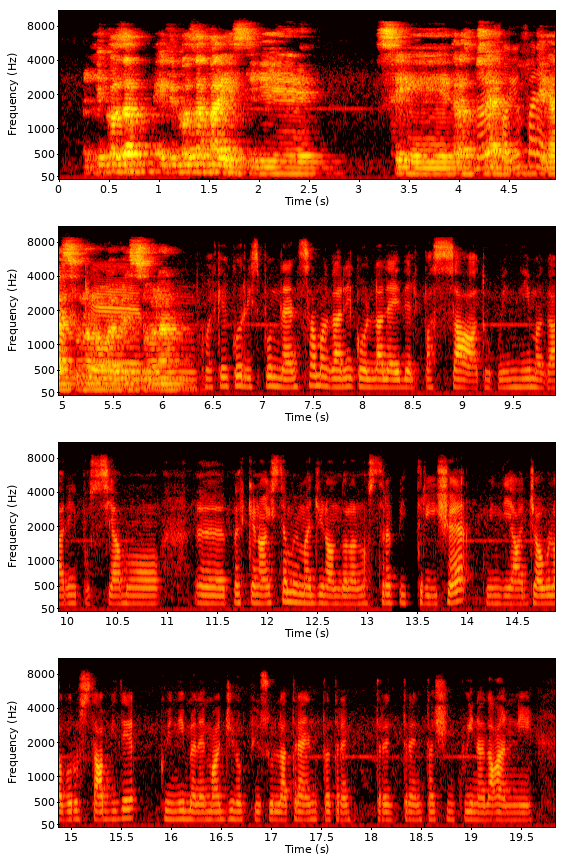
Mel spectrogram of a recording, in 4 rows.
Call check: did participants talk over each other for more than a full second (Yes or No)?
Yes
